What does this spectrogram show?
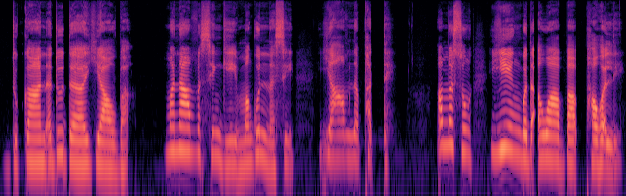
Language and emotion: Manipuri, sad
